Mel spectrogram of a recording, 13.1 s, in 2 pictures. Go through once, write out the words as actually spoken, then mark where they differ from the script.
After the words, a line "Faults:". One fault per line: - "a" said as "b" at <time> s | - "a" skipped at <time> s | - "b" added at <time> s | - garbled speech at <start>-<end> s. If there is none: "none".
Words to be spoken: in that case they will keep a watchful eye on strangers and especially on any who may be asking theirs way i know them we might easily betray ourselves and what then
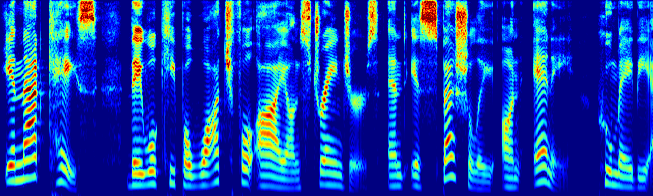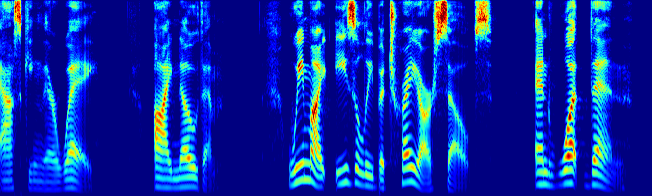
in that case they will keep a watchful eye on strangers and especially on any who may be asking their way i know them we might easily betray ourselves and what then
Faults:
- "theirs" said as "their" at 7.0 s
